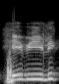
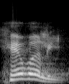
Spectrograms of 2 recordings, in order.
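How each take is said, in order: First: The second vowel is a long 'ee'. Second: The second vowel is short and reduced. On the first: The speaker calls it wrong. "අපි කියවන්නේ හෙවීලි කියලා" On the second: The speaker calls it right. "වඩාත් නිවැරදි විදිහට කියවනවා නම්"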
